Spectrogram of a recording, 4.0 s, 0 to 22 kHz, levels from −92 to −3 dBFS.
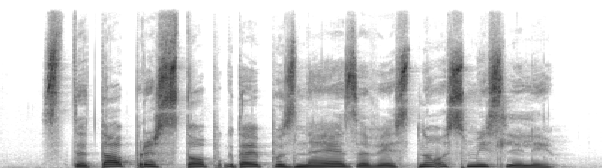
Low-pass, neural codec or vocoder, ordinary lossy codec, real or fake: none; none; none; real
